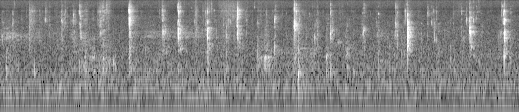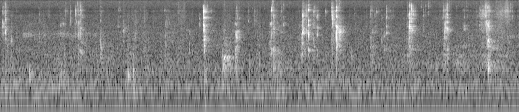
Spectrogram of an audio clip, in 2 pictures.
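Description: Quiet eating sounds of people chewing rice and pork curry eaten by hand: irregular soft wet clicks and smacks, about one or two a second.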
